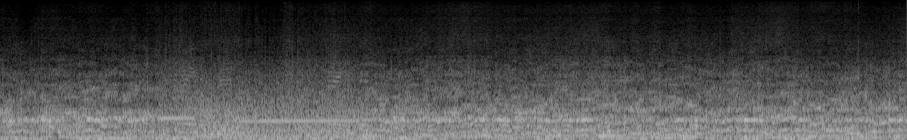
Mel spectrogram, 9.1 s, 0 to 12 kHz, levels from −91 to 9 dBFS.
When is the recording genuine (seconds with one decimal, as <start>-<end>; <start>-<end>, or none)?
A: 1.6-3.6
